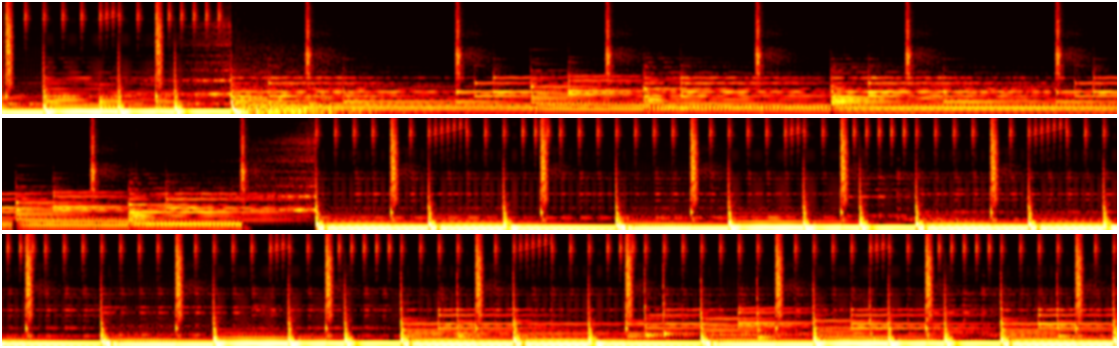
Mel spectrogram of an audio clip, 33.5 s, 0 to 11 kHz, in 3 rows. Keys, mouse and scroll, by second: 1.1 g, 3.3 click, 4.1 g, 6.5 click, 9.6 g, 12.2-13.9 drag, 14.4-15.8 drag, 16.2 g, 19.9-21.6 drag, 22.0 g, 25.9-27.2 drag, 27.6-29.3 drag, 30.0 g, 32.1-33.4 drag.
